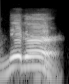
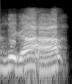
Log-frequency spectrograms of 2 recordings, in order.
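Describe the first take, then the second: First: The word ends with a clear 'er' sound. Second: The word ends with an open 'a' sound. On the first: It is the harsher, more offensive form. "He was saying E R" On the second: It is the casual form used among friends.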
